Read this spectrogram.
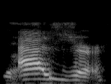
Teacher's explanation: it's same same as the sh sound but just with the voice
